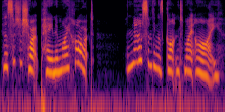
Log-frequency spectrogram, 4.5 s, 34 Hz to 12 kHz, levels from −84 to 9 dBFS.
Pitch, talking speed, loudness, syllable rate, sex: 325 Hz, 225 wpm, -19 LUFS, 6.7 syllables/s, female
